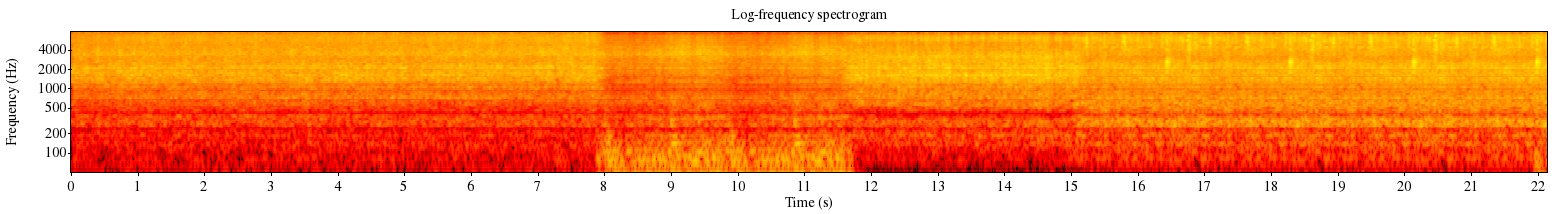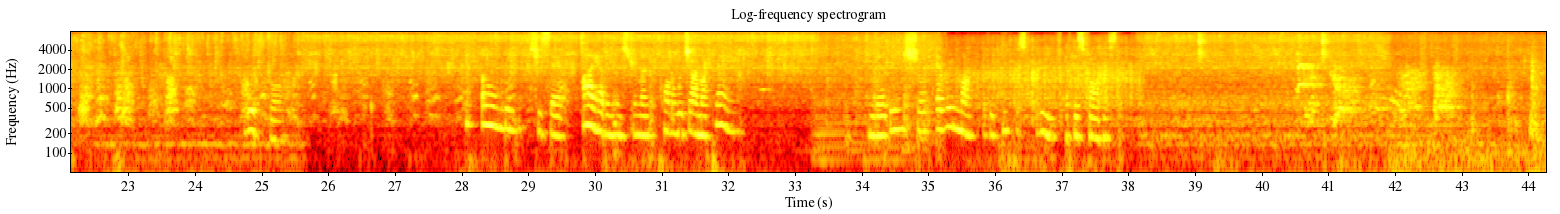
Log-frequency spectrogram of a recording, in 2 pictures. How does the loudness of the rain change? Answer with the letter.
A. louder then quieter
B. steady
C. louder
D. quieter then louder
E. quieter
C.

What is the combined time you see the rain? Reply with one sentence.
The rain can be heard for 44 seconds in total.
